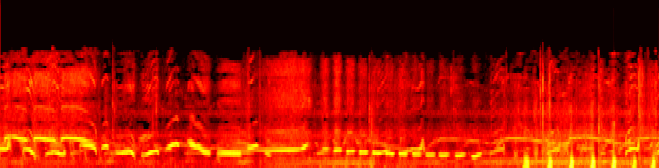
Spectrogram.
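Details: A caged, tame Chinese hwamei sings varied whistles and a long falling series of notes, followed by loud rhythmic tapping clicks.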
